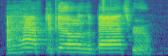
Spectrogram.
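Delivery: put-on high-pitched little-boy plea; Tiger. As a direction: plead like a six-year-old. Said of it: "the youngest one, Tiger".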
